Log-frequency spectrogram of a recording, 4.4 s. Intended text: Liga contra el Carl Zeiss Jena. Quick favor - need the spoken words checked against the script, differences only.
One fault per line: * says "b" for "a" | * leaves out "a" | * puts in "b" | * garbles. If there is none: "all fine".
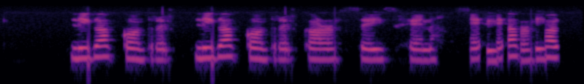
* puts in "liga contra el"
* garbles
